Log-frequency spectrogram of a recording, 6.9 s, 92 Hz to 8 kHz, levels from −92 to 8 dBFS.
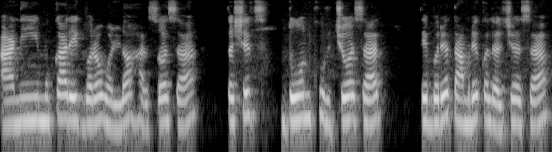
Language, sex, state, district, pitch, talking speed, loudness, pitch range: Konkani, female, Goa, North and South Goa, 225 Hz, 140 wpm, -17 LUFS, 215-240 Hz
